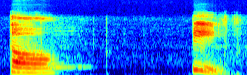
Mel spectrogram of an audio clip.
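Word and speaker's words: tant pis: इसमें ये टी एंड ये एस प्रोनाउंस नहीं होता, तो ये होता है तोपी।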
